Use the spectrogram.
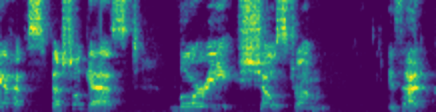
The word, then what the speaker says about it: Laurie Sjostrom: and today I have a special guest Lori shostrum is that correct I said it correctly absolutely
